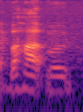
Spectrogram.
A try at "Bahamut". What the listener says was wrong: There's no extra T in there. Like the Bahamas, but instead of Ma, you make Moot or Mutt or whatever. There's no extra T in there.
